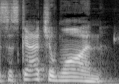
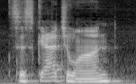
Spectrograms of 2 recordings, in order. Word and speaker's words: Saskatchewan: I think Saskatchewan is easy. Is the same. I don't see a difference. Saskatchewan. It's very easy. It's not hard. They just say it wrong. It's an A, not an I.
